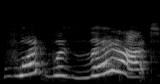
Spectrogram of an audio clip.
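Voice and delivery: high, slow, loud bewildered "what was that"; slow shocked disbelief; stunned question. Retold or imitated. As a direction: ask it as if a honk just startled you. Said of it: "I was like".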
